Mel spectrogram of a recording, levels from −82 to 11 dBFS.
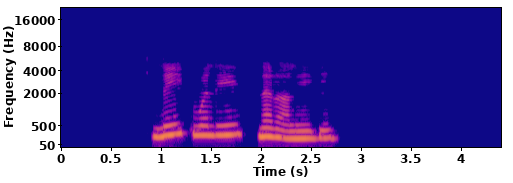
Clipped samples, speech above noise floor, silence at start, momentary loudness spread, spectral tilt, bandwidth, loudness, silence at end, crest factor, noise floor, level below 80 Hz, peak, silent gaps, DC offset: under 0.1%; over 66 dB; 0.9 s; 8 LU; -11 dB/octave; 5.2 kHz; -26 LUFS; 1.65 s; 16 dB; under -90 dBFS; -76 dBFS; -12 dBFS; 1.86-1.96 s; under 0.1%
